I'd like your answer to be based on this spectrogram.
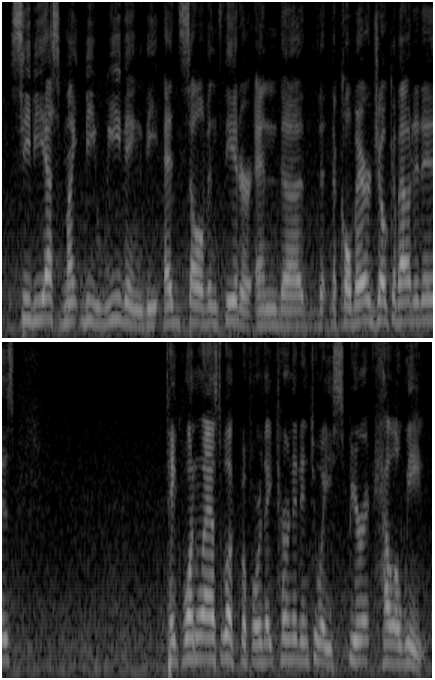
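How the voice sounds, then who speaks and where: A man's voice: on the high side, slight background noise. A man who is a comedian and host, talking in a casual, joking vlog monologue into a small remote microphone. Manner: joking, conversational. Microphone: small remote microphone with a phone.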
